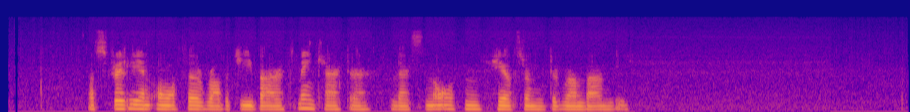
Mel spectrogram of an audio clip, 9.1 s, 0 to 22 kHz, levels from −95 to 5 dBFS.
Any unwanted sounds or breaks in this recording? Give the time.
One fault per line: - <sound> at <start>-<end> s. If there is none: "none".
none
